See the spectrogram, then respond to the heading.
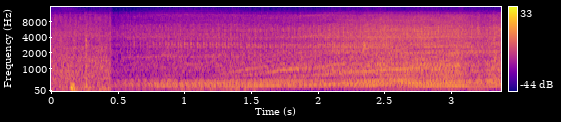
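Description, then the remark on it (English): A 689cc CP2 parallel-twin motorcycle engine revs up, its steady growl climbing smoothly in pitch over a few seconds after a brief knock at the start, with no voices. “CP2 engine, full fat version, 689cc.”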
